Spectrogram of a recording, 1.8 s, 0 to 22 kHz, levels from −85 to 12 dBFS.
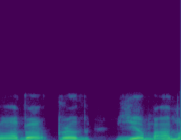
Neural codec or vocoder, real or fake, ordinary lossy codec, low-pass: autoencoder, 22.05 kHz, a latent of 192 numbers a frame, VITS, trained on one speaker; fake; Opus, 24 kbps; 7.2 kHz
